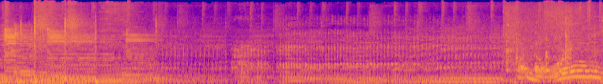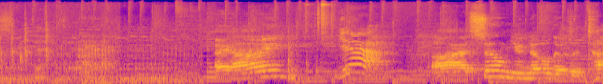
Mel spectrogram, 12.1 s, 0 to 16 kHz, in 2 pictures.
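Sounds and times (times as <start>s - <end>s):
tiger cub vocalizing: 1.1s - 8.2s.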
